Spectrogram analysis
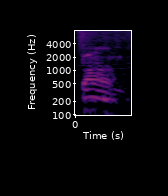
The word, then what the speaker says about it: bomb: On prononce pas le B à la fin. Le B qui est précédé d'un M est silencieux.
